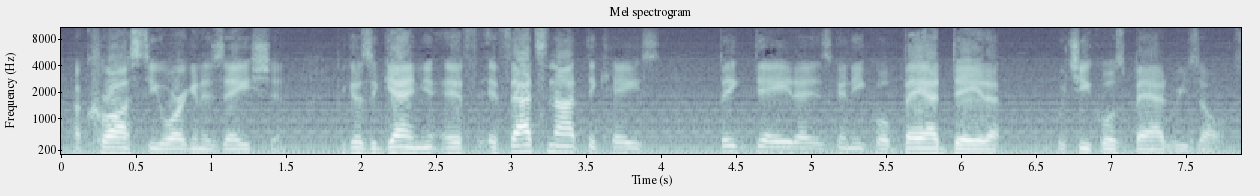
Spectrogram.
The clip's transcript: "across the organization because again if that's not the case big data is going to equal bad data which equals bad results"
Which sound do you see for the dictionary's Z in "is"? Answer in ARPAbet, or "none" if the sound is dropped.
Z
